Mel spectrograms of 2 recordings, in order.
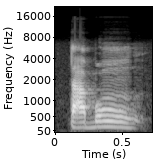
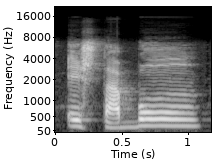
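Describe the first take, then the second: First: The first word is shortened to one syllable. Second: The first word is said in full. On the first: This is the everyday, non-standard form. "Na variedade não padrão, a pronúncia ela é simplificada" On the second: This is the standard, careful form. "Na variedade padrão, há uma maior preocupação com a pronúncia"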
